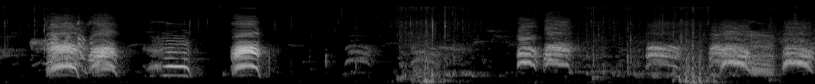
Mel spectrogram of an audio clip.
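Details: Crows fighting for food call in a series of harsh, nasal caws, some doubled, with broadband scratchy noise between bursts and a brief low rumble near the middle.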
